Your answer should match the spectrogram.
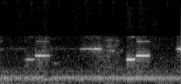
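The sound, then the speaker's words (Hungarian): A car's seatbelt warning chimes repeatedly in the background of a phone call, short two-note electronic beeps at a mid-high pitch recurring about every half second over a steady low engine hum. “Mi ez, ami sipolott a háttérben”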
